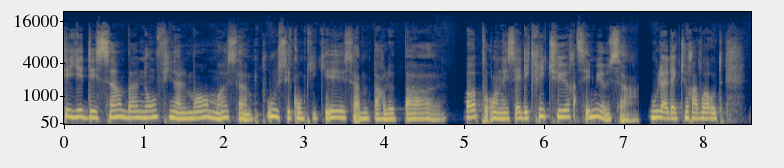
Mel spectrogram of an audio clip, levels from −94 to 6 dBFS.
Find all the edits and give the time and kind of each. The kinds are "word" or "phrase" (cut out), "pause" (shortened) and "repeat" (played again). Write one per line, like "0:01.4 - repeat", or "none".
0:06.4 - word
